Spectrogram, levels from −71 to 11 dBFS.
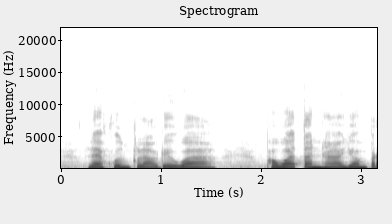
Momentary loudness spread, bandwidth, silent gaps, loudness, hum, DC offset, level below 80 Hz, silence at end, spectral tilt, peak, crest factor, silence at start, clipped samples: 7 LU; 8.6 kHz; none; -19 LUFS; none; under 0.1%; -58 dBFS; 0 s; -9.5 dB/octave; -6 dBFS; 12 dB; 0.25 s; under 0.1%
